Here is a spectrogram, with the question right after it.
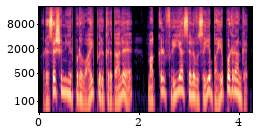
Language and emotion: Tamil, fearful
